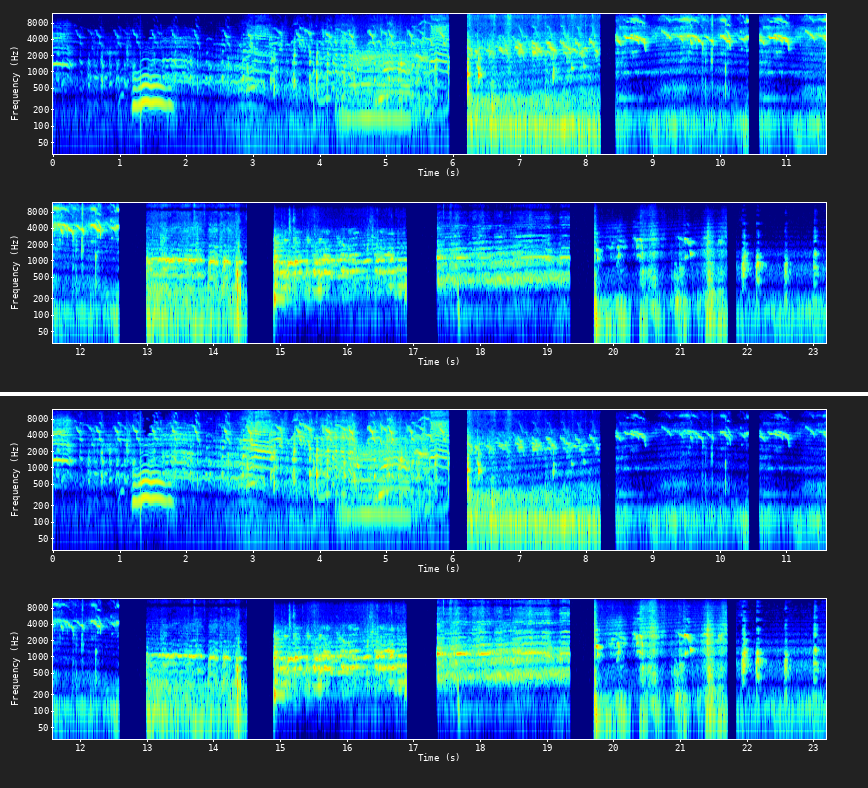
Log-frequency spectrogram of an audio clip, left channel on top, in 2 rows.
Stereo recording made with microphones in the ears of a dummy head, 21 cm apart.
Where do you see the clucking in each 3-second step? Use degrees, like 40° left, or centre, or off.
70° right, 40° right, 40° left, 60° left, 30° left, 30° right, 60° right, 70° right.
